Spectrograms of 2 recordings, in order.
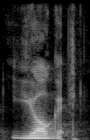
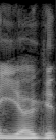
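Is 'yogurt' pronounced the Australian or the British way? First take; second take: British; Australian. First: The word is said with a British pronunciation. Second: The word is said with an Australian pronunciation. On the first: The speaker calls it wrong. "as the British would say incorrectly" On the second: The speaker calls it right. "We say yogurt in Australia, as God intended"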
